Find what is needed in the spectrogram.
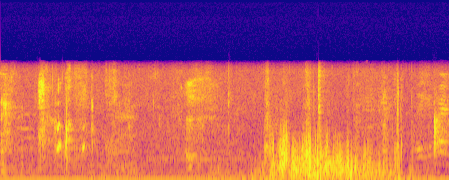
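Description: A dog sniffing close to the microphone in short, quick sniffs, followed about two and a half seconds in by a louder, rumbling rustle lasting about a second.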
